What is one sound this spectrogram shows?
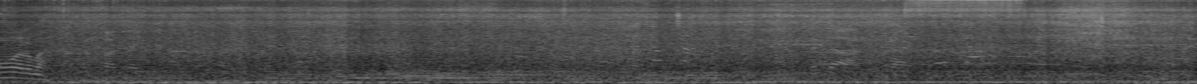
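A large group of bicycles rolls past on a street outdoors.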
